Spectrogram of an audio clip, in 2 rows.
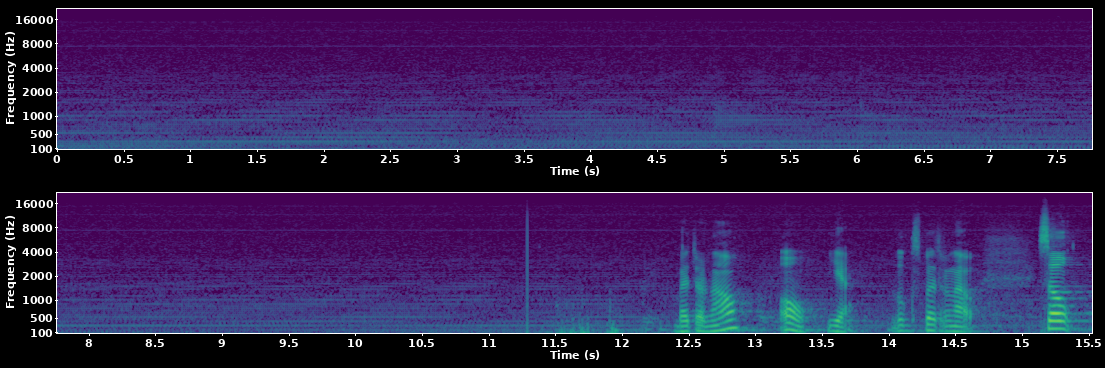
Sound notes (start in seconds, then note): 0.0 silence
